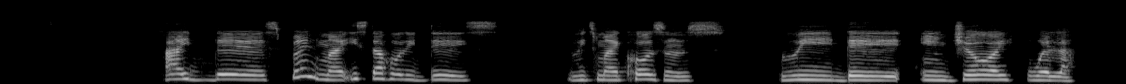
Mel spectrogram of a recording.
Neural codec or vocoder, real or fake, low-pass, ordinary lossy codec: codec, 16 kHz, 16 kbps, FreqCodec, larger model; fake; none; none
